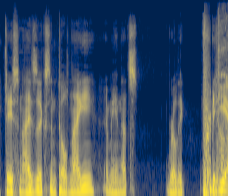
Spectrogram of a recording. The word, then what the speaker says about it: Nighy: I really enjoyed, on a side note, I really enjoyed Bill, how do you pronounce his last name? Nighy? Bill Nighy.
